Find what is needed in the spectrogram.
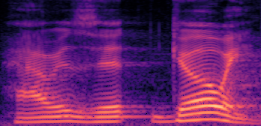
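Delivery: "How is it going" drawn out slowly, "is" kept separate; slow full form. Shown as a demonstration. Teacher repeating a greeting for learners, slow and careful. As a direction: say "How is it going" word by word, low. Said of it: "which is the same as".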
